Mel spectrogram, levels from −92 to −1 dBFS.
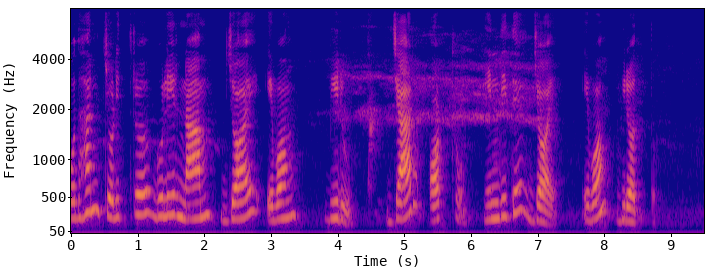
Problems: background sounds at intervals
